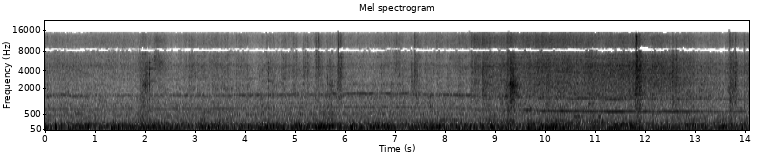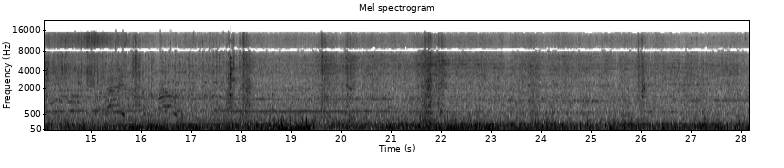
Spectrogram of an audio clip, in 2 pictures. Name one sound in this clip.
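A small vintage ride car's engine putters low as it drives along a guided track.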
